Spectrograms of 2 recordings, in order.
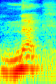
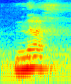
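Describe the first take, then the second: First: The final consonant stops short and dry. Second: The final consonant releases a little airy friction. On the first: "directamente seco" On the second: "Pasamos la lengua más arriba para que salga un pequeño aire"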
